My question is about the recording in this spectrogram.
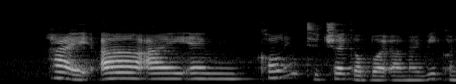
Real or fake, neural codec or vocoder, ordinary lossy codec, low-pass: real; none; MP3, 32 kbps; 7.2 kHz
